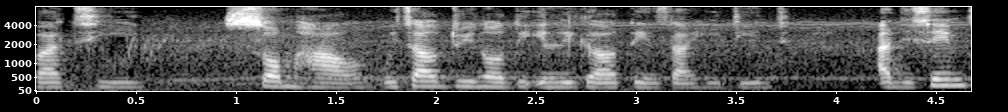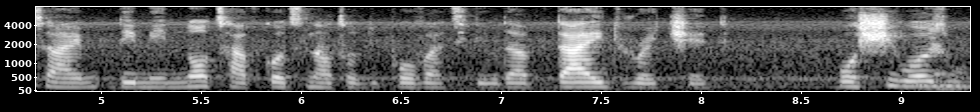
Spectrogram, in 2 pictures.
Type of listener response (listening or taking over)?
listening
